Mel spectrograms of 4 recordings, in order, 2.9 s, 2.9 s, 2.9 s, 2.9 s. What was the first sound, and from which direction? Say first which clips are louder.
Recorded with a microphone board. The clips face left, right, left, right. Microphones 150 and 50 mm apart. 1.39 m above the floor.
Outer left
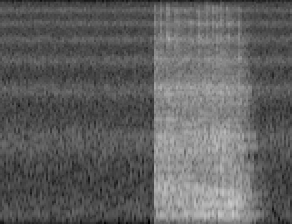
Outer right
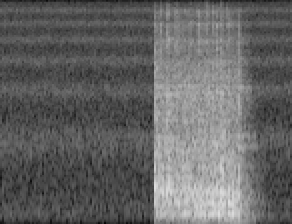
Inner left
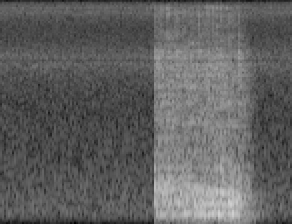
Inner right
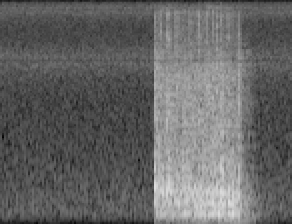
A sliding door: outer right 10 dB, inner right 9 dB; 70° right (ahead or behind).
